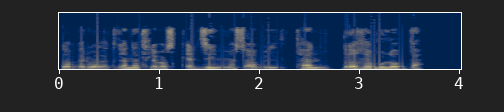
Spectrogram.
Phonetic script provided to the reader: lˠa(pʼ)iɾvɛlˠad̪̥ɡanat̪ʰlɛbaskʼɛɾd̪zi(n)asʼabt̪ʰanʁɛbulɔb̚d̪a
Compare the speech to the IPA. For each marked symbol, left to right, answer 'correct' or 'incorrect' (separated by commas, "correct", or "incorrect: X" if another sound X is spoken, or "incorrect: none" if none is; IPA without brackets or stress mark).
correct, incorrect: m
